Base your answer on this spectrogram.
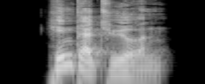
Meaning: plural of Hintertür
- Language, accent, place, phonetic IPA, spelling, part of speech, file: German, Germany, Berlin, [ˈhɪntɐˌtyːʁən], Hintertüren, noun, De-Hintertüren.ogg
